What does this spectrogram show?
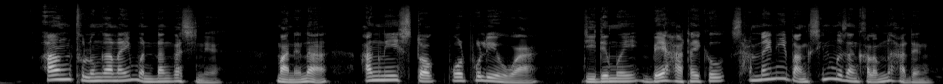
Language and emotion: Bodo, happy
